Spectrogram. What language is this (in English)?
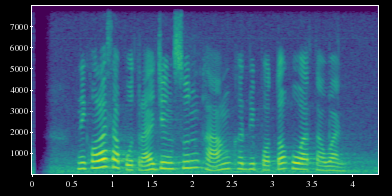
Sundanese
